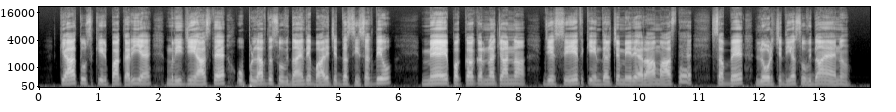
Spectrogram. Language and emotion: Dogri, fearful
